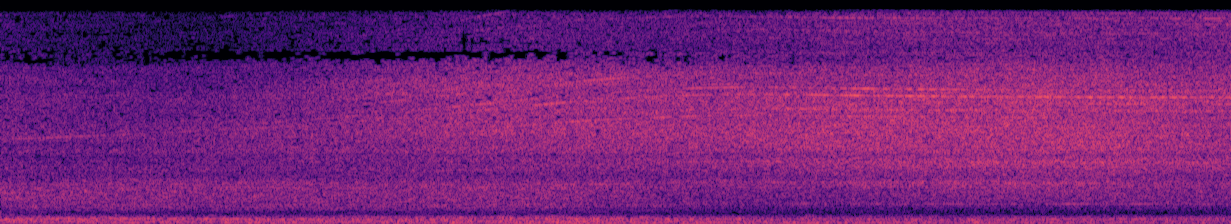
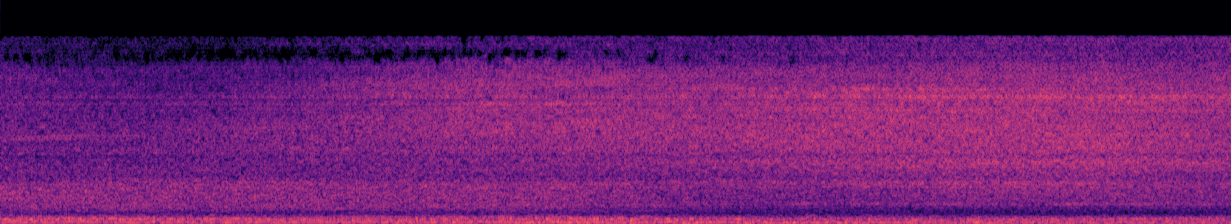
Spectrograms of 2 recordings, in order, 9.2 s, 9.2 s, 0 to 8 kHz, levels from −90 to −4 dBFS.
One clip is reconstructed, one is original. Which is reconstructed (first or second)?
second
